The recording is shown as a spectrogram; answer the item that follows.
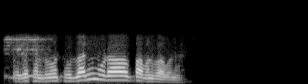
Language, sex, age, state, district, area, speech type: Dogri, male, 60+, Jammu and Kashmir, Reasi, rural, conversation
